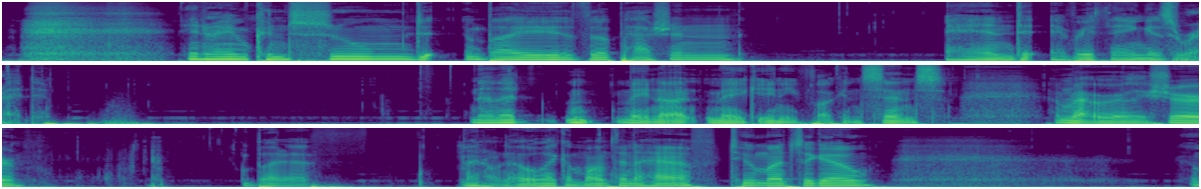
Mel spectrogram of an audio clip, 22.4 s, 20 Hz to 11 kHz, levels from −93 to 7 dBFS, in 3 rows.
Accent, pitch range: American, 75-115 Hz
